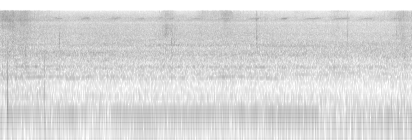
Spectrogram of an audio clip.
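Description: An engine running steadily, heard as a low hum with a few light clicks over it; the hum drops away about three seconds in.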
